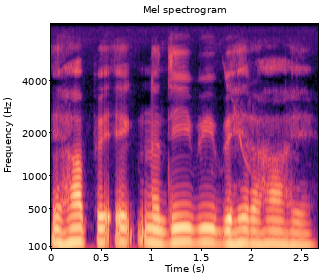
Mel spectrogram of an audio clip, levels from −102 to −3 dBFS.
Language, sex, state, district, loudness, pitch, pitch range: Hindi, male, Arunachal Pradesh, Lower Dibang Valley, -16 LUFS, 130 Hz, 120-135 Hz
